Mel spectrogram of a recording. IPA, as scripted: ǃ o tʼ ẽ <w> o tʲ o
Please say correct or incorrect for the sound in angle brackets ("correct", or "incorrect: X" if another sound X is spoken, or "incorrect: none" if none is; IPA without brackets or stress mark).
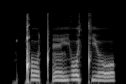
incorrect: j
